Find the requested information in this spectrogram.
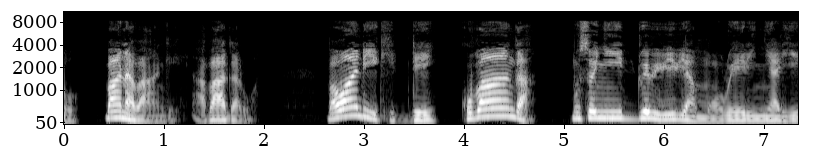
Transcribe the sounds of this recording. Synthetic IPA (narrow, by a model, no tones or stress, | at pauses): o | βaːnaβa̰ːŋɡḛa̰βaːɡa̰lwa | βawaːndiːkʰidːe̞ | kuβaːŋɡa̰ | muso̞ɲidːwe̞βiβiβjamo̰ːlwe̞ːɾiɲːalje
